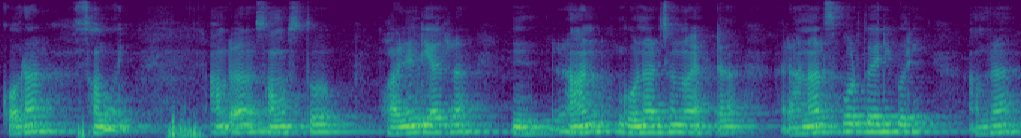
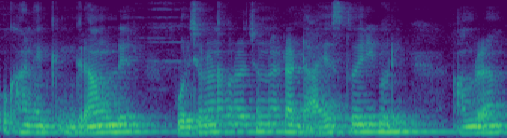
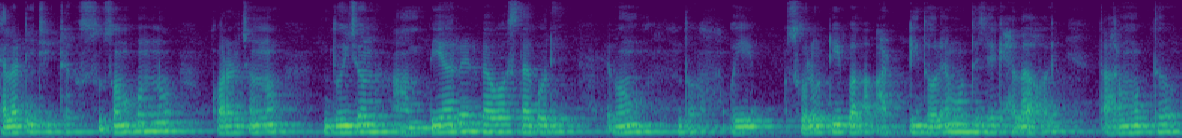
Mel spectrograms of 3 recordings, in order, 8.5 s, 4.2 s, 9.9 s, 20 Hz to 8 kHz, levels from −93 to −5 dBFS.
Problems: background sounds at intervals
